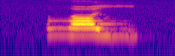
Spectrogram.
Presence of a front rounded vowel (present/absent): absent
